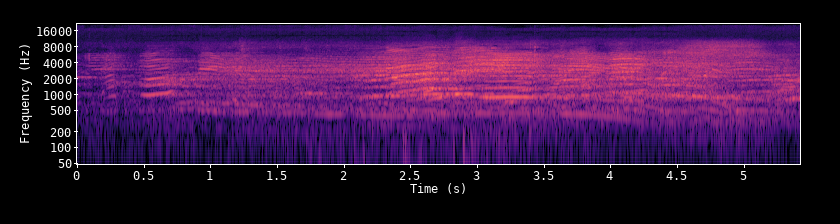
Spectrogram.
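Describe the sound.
A crowd of children in a gym in Kotzebue reacting excitedly as a Furby, the year 2000's most popular toy, is pulled from a time capsule, many high voices overlapping in a continuous clamor that swells louder partway through and stays lively to the end.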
